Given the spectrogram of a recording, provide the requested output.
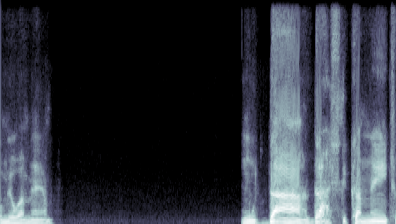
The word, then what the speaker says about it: Amém: então vamos ver eh não pronuncie Amom mas amé sustento de todos os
